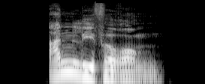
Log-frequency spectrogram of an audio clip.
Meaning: delivery
- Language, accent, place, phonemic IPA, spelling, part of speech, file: German, Germany, Berlin, /anˈliːfəʁʊŋ/, Anlieferung, noun, De-Anlieferung.ogg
